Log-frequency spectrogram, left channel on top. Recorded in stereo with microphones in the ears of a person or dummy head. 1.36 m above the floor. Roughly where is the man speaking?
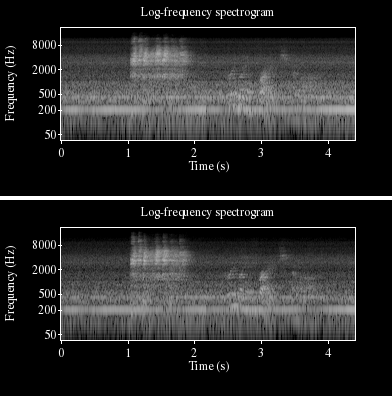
Right.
